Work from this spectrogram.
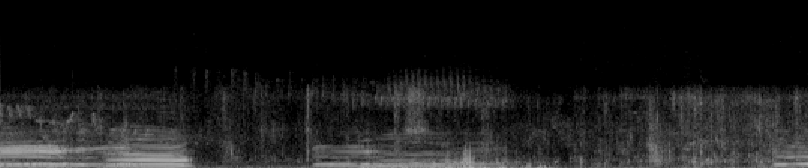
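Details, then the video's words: Cow lowing with a bright harmonic moo in the opening second, then rough, noisy background sound, and a short moo returning at the end. "cow funny sound"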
